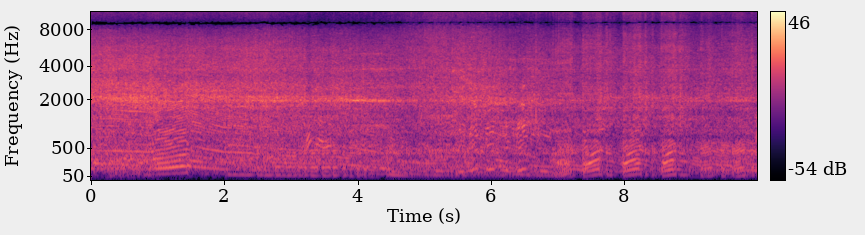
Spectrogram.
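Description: Two-stroke snowmobile engines running, with one rev about a second in, then a string of quick throttle blips in the last few seconds. The blipped sled is one that turns out to be running on only one cylinder.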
